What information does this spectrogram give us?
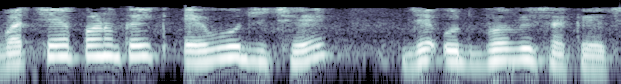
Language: Gujarati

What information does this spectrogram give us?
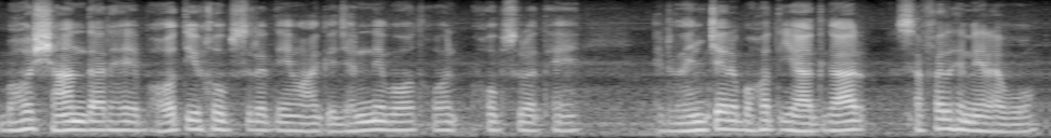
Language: Urdu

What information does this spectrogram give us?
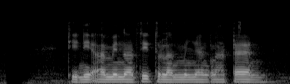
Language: Javanese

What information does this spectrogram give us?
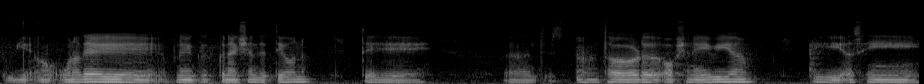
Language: Punjabi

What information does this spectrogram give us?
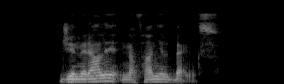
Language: Italian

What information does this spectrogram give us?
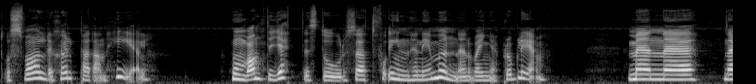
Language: Swedish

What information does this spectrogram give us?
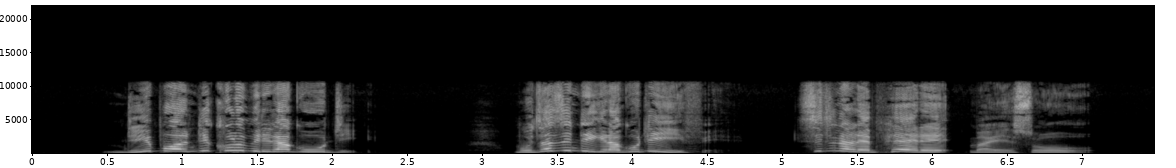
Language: Nyanja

